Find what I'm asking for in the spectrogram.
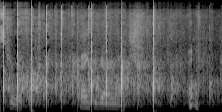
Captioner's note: applause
